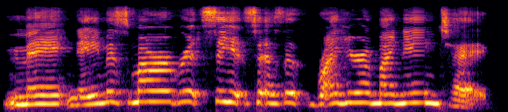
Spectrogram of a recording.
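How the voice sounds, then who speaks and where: A woman's voice: high-pitched, normal speed, natural voice. An older woman playing a brassy, short-tempered diner waitress with a blunt, sassy manner in an amateur radio play. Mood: exasperated.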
